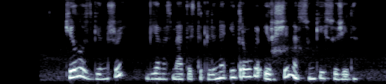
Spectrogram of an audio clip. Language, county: Lithuanian, Alytus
